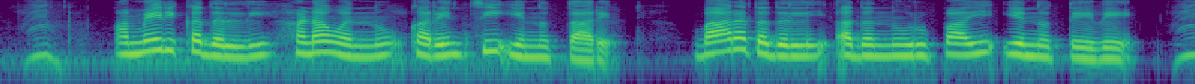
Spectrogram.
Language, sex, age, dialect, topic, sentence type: Kannada, female, 31-35, Mysore Kannada, banking, statement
